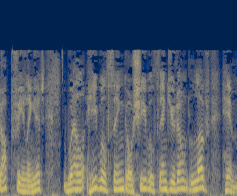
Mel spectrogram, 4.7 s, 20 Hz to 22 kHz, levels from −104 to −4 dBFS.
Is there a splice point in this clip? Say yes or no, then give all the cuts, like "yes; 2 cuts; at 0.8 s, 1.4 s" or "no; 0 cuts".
no; 0 cuts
